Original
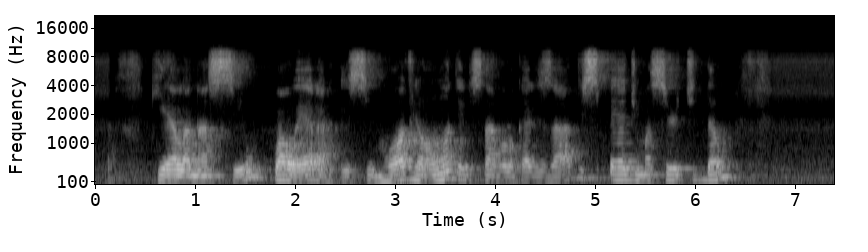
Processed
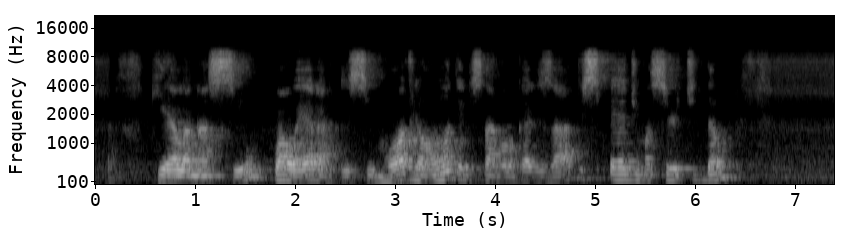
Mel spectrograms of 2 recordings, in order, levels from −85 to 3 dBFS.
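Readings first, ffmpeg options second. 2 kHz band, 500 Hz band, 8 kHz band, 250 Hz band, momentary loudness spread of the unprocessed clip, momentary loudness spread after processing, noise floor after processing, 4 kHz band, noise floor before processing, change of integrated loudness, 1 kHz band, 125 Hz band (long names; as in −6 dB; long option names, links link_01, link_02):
−3.5 dB, −6.0 dB, −4.0 dB, −8.5 dB, 10 LU, 16 LU, −60 dBFS, −4.0 dB, −56 dBFS, −6.0 dB, −4.5 dB, −13.0 dB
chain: -af "highpass=frequency=380:poles=1,areverse,acompressor=mode=upward:threshold=-48dB:ratio=2.5,areverse,flanger=delay=8.8:depth=4.7:regen=-40:speed=0.28:shape=sinusoidal"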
